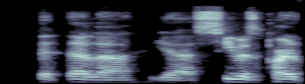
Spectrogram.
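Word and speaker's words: Tetela: And Vavar, what's the how do you pronounce the ethnic group he was a part of? Tatella. Tatella.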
